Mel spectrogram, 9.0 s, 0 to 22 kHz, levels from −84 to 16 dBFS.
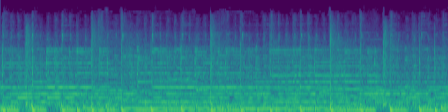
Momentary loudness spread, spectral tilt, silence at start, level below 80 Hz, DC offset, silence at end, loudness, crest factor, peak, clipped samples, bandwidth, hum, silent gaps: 2 LU; -5.5 dB/octave; 0 s; -20 dBFS; under 0.1%; 0 s; -17 LUFS; 14 dB; -2 dBFS; under 0.1%; 14 kHz; none; none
